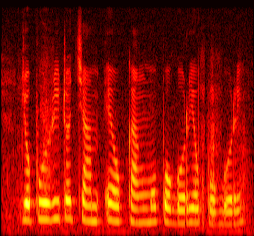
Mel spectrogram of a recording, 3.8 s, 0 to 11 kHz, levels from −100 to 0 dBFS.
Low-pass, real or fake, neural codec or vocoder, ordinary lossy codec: 9.9 kHz; real; none; none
